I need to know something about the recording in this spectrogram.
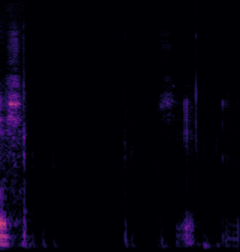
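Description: A few faint computer keyboard key clicks in the second half, as text is typed into a code editor, after a spoken word ends at the start.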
